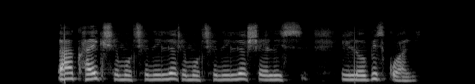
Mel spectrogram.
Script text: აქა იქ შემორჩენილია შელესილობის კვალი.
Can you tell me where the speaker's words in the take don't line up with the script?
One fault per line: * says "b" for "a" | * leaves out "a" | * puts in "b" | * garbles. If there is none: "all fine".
* puts in "შემორჩენილია"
